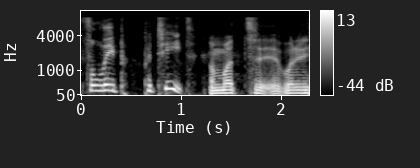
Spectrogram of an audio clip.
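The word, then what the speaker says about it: Philippe Petit: he he he corrected me most people say Philip petite so I purposely was trying to say his name right so I said Philipe petite and what what did he say when he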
